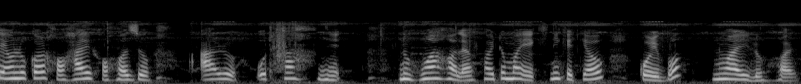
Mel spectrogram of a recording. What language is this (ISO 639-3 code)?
asm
